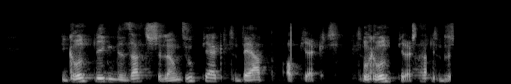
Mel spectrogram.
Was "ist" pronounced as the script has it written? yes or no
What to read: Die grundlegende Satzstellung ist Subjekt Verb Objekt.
no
